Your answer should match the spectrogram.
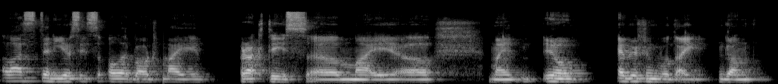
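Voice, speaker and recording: A man from the Czech Republic with a Czech accent, a guest athlete and coach answering interview questions in halting English, searching for words. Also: medium pitch, steady tone, echoey room.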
